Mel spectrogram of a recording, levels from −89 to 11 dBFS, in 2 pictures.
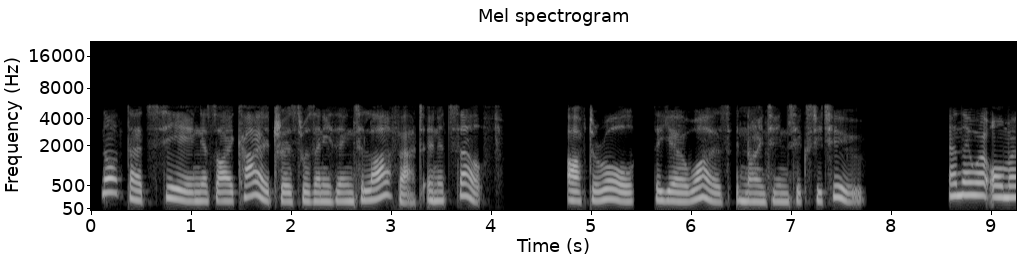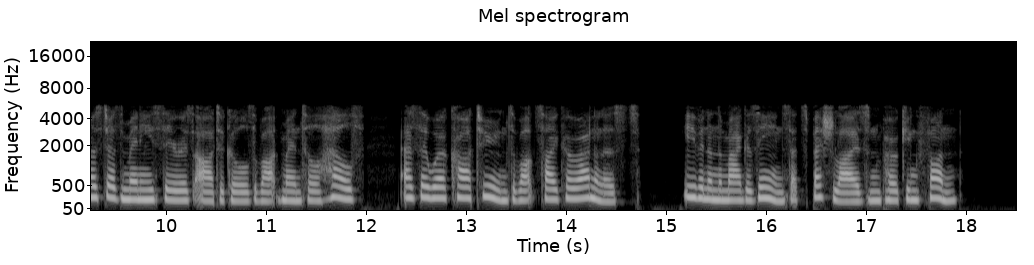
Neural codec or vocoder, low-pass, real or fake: none; 5.4 kHz; real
